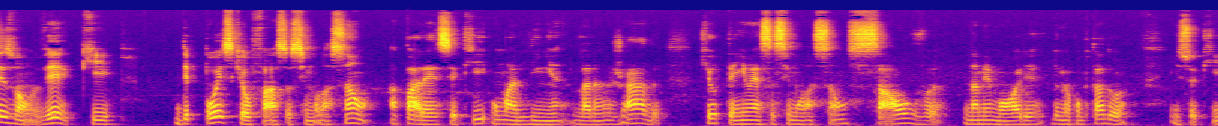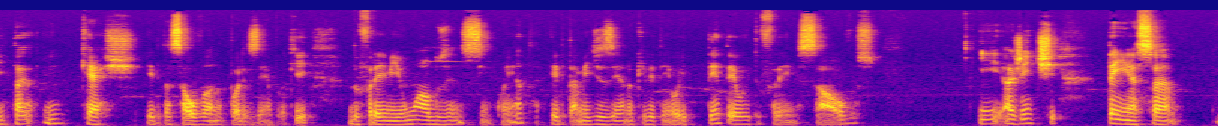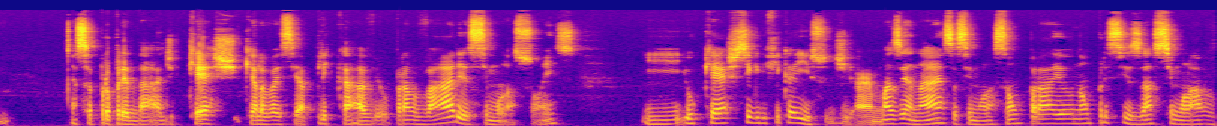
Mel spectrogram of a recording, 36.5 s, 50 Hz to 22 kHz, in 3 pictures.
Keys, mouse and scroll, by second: 6.0-11.5 drag, 12.5 click.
